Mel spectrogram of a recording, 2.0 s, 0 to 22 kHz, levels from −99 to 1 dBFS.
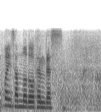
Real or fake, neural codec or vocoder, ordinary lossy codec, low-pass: fake; codec, 16 kHz, 1 kbps, X-Codec, HuBERT features, trained on LibriSpeech; Opus, 16 kbps; 7.2 kHz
